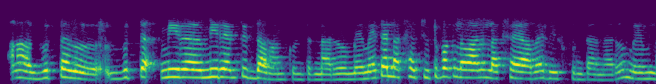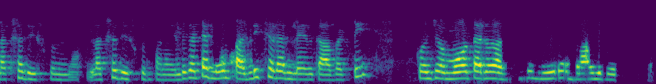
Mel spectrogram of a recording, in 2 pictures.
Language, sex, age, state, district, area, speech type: Telugu, female, 30-45, Andhra Pradesh, Kadapa, urban, conversation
